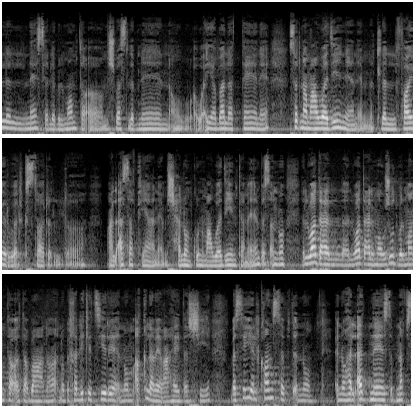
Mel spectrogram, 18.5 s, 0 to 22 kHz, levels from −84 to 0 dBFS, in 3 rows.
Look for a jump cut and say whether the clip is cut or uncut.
uncut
